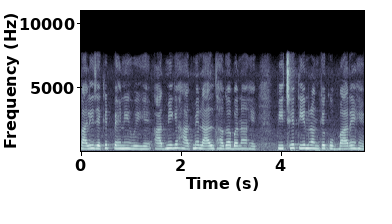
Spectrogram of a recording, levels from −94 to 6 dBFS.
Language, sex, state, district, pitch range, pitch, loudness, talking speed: Hindi, female, Bihar, West Champaran, 220-245 Hz, 235 Hz, -15 LUFS, 200 wpm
